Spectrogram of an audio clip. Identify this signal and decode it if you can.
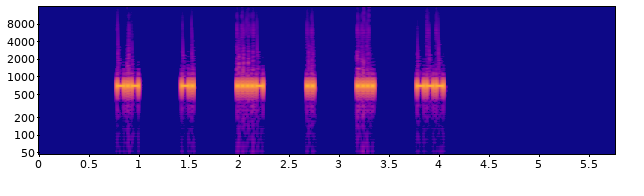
Morse code, heard as a keyed tone, about 47 wpm, spaced as for 17 wpm, 700 Hz. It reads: KN4IHO
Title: USA Call Signs - 6 Characters - 6x Character Spacing - 50wpm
